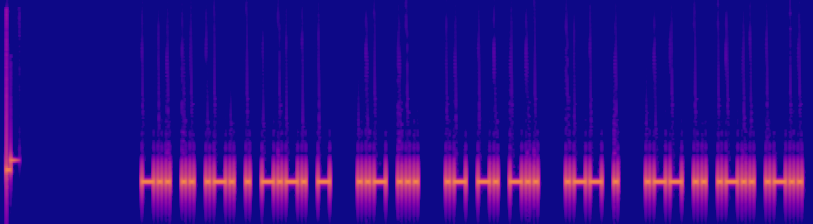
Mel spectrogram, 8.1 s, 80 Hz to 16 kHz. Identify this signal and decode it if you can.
Morse code, heard as a keyed tone, about 32 wpm, 700 Hz. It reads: DIRECT US AND WE WILL
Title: Sentences from Top 1000 Words - Review Part 2 - 30wpm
